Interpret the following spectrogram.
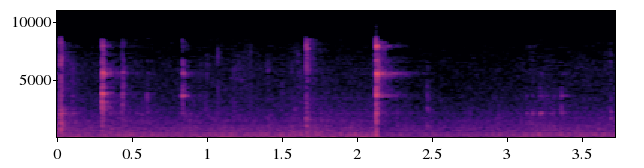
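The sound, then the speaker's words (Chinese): Cashew nuts drop into a cooking pot already holding cut pumpkin and sweet potato, in a few scattered, light clinks and taps against metal, quiet, with a faint background hum and no talking. “再加一些腰果。”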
